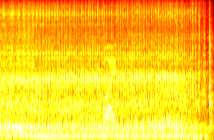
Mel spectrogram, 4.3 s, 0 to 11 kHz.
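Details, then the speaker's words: Suzuki RG125 two-stroke with fresh top end, lacking power and not revving out, at idle: fast uneven ticking rattle over a crisp idle; bottom end noisier than it should be, cause unconfirmed, oil pump setting found misaligned. "He's only just dropped it off, and it's a little bit rattly for my liking. The bottom end's a bit noisier than I would like."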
